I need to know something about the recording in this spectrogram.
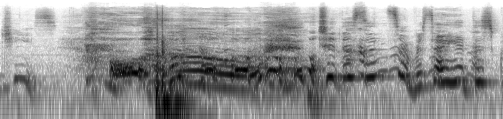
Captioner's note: laugher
